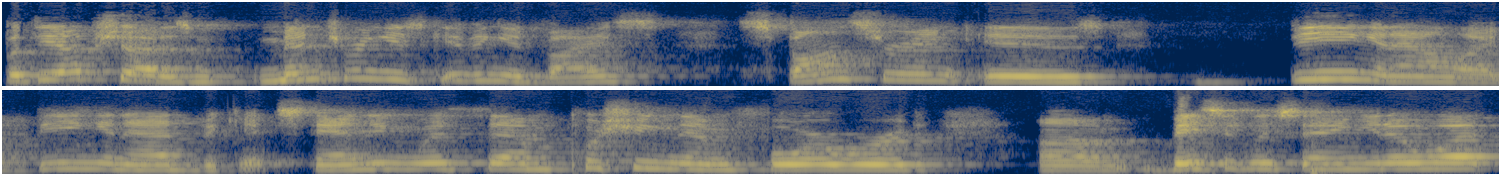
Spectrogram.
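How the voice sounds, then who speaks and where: Fairly high-pitched woman with an American accent, ordinary pitch variation and audible room echo. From Texas. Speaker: corporate lawyer. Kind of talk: lecture. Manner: fast.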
